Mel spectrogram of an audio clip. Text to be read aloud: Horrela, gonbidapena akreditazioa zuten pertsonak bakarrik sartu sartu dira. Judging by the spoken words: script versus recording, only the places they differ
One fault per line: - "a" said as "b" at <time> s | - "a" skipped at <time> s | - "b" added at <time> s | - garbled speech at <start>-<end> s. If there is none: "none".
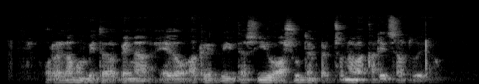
- "edo" added at 1.7 s
- "sartu" skipped at 4.2 s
